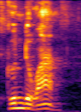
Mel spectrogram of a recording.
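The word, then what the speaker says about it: Gündoğan: I've been told not to pronounce the last G in the live chat, so it's Gundogan.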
